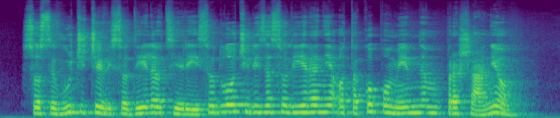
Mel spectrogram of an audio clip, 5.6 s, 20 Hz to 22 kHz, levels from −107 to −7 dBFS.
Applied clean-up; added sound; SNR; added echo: none; none; none; none.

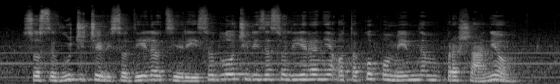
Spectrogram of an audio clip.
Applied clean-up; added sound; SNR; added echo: none; Stream + Wind instrument, woodwind instrument; 16 dB; none.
